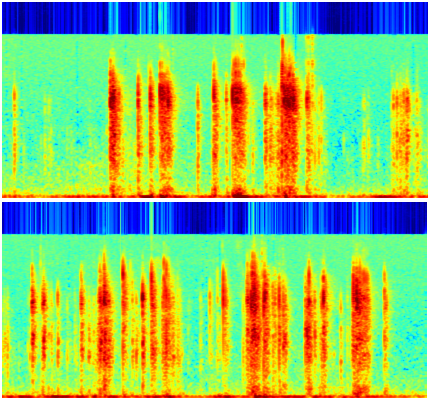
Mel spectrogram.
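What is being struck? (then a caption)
Small glass marbles. Fingers and long nails rub and tap a pile of small solid glass marbles so they click together. Bright, glassy clicks and rattles come in quick clustered bursts with brief pauses between them. Each click rings only briefly.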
